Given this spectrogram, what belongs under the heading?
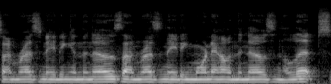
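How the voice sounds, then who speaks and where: A nasal, put-on character voice races along at a very fast pace. Noticeable background noise sits behind it. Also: man, medium pitch for a man. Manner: monotone.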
